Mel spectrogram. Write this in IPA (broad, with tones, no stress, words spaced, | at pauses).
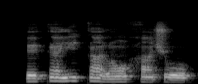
e˧kɛ̃˦ji˦kã˦˨ lɔ̃˧ hã˦ʃo˦˨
